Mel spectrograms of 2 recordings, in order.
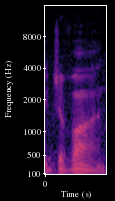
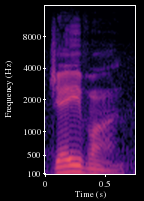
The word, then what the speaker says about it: Jayvon: spell Jayvon so I everybody calls me Javon cuz when they see the way my name is spelled they say Javon so I said no it's Javon oh cuz there's no a and if they and yeah so they think they think there's an A so I just like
